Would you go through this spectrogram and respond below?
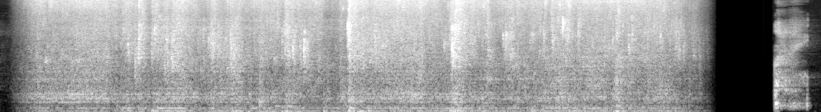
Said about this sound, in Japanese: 少し待ってくださいね。シャワーをマットにかけて温めますね。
